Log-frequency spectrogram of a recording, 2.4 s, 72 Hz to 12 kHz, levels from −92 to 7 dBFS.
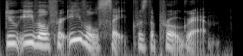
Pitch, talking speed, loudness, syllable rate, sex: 215 Hz, 195 wpm, -17 LUFS, 5.8 syllables/s, female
